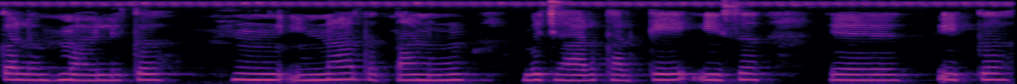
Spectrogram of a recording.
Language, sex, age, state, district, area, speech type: Punjabi, female, 30-45, Punjab, Barnala, urban, spontaneous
